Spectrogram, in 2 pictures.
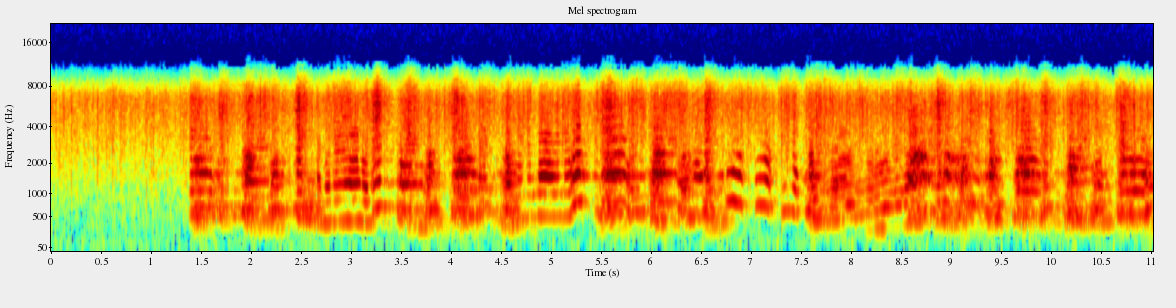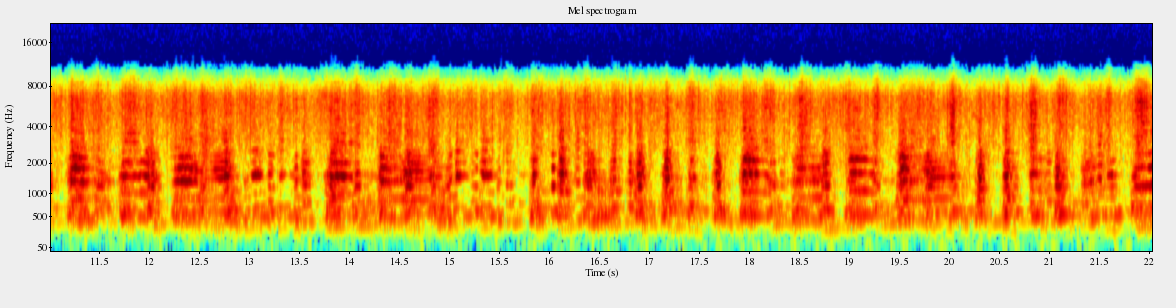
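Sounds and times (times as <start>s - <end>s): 
foxtrot dance music: 1.4s - 22.0s.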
